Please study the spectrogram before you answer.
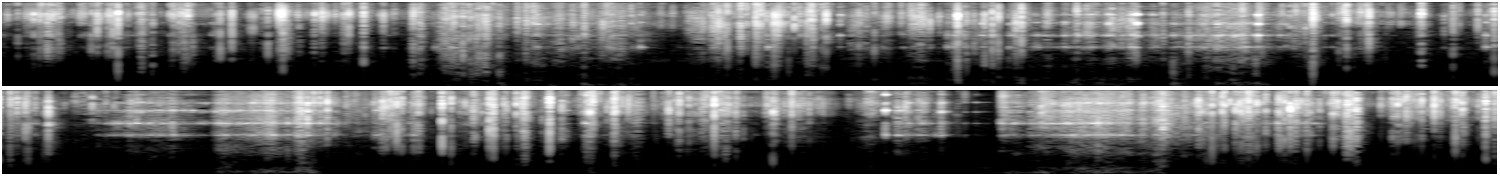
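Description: Fingertips crumble crispy yellow thin corn chip fragments on a black plate in close-up. Dense, bright crackling and crunching runs throughout, with sharp snaps and dry crinkles that stop instantly and carry almost no low end.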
